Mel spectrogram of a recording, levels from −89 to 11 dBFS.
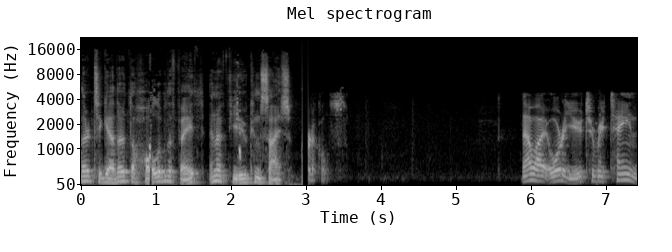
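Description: At 0.91 to 0.95 s there's a short, fairly loud chirp: a corrupt frame decoded. Flipped bits in the compressed data, probably across a couple of frames, got played as if valid, so misread gains and codes dumped energy at the wrong frequencies for just those frames. It recurs at 2.08 to 2.13 s a little softer, at 3.45 to 3.50 s as a quieter blip, and at 6.87 to 6.89 s as another faint squeak.

At 2.95 s the speech drops out for 80 ms and comes back duller and a touch quieter, with nothing above 4.6 kHz from there to the end. That points to the input switched to a poorer device, likely a narrower-band mic or headset profile. A new, faint noise floor sits well below the speech.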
